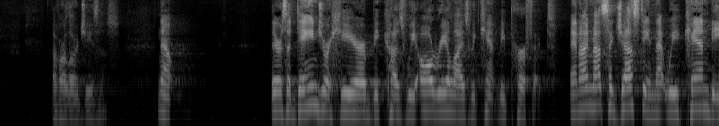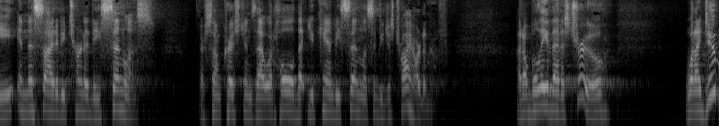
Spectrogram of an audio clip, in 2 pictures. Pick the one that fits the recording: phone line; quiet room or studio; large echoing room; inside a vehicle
large echoing room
